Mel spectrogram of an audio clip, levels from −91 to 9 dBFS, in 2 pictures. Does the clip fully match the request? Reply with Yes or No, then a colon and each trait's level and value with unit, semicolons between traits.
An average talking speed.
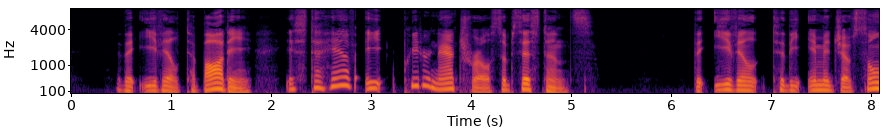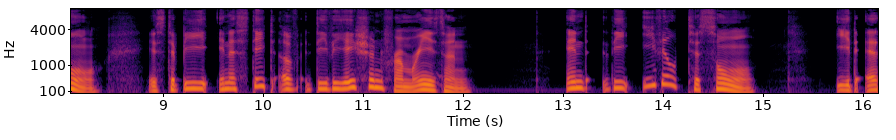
No: slow, 125 wpm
